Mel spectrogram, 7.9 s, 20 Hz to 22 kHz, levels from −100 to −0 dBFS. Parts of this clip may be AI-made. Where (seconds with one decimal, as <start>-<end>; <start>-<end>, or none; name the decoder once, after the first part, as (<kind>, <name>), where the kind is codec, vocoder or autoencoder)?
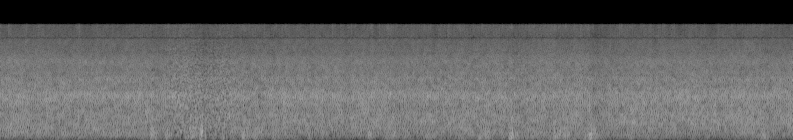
0.0-1.7 (vocoder, WaveNeXt); 2.3-7.9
